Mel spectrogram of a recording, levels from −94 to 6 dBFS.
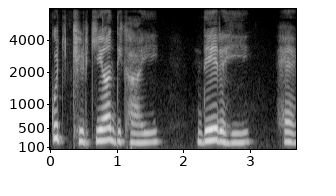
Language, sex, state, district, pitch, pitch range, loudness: Hindi, male, Himachal Pradesh, Shimla, 210 Hz, 200-230 Hz, -16 LUFS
